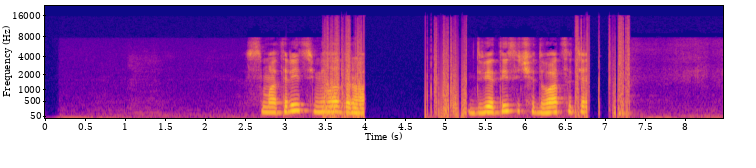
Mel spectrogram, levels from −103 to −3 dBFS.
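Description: Speech with an intermittent contact: a loose plug or cable opens around 3.46–5.26 s (about 0.77 s dropout) and 6.62–7.30 s (about 0.38 s), crackling at the edges with hiss between.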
